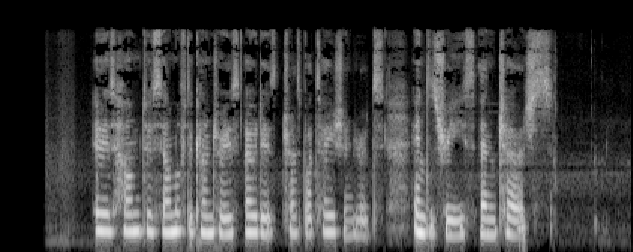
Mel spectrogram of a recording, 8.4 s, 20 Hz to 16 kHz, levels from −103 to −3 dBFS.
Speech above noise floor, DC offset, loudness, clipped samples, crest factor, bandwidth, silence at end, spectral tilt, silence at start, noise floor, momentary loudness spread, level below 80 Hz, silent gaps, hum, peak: 36 dB; under 0.1%; -24 LUFS; under 0.1%; 20 dB; 11 kHz; 1.1 s; -4 dB/octave; 1.25 s; -59 dBFS; 12 LU; -68 dBFS; none; none; -6 dBFS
